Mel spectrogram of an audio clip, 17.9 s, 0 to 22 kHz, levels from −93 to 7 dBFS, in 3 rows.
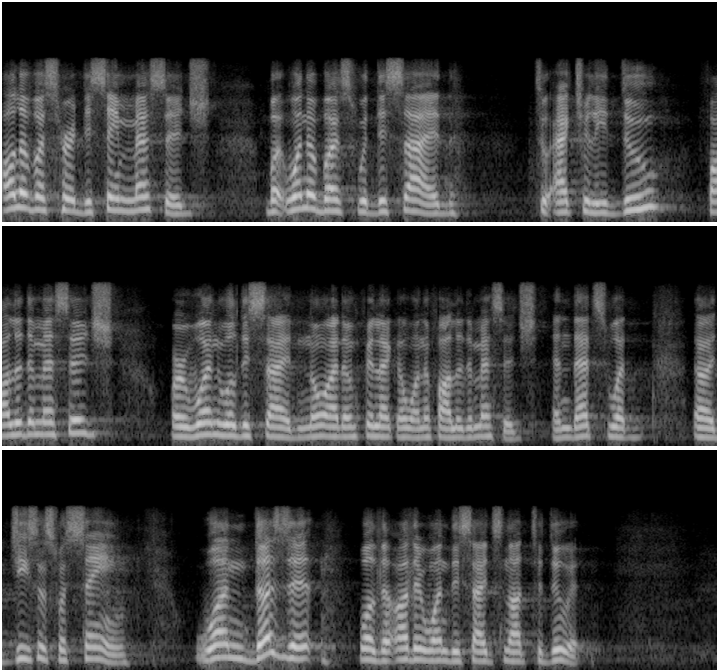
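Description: Nothing stood out on listening to this speech, which carries the band-limited sound of an AMR wideband (HD Voice) connection with nothing heard above 7.5 kHz.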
